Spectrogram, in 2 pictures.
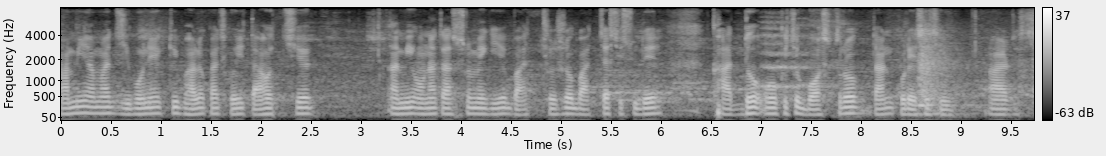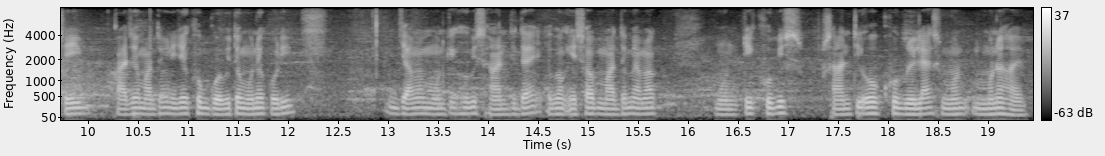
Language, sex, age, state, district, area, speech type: Bengali, male, 18-30, West Bengal, Purba Bardhaman, urban, spontaneous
